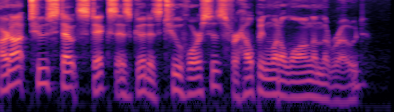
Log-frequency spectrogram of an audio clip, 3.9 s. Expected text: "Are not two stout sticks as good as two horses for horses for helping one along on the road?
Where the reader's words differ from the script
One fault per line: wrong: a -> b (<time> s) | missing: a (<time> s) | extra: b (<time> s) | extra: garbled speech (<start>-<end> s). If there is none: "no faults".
missing: horses for (2.4 s)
